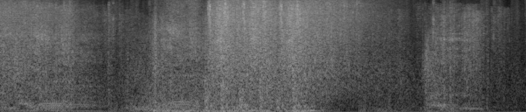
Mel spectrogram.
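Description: A huge creature growls deeply.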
